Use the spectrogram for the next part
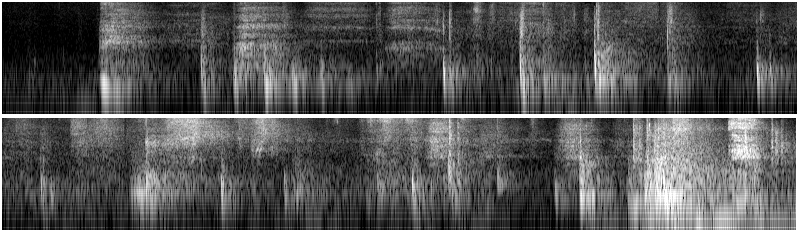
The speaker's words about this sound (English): He closes another door and looks out of the window.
